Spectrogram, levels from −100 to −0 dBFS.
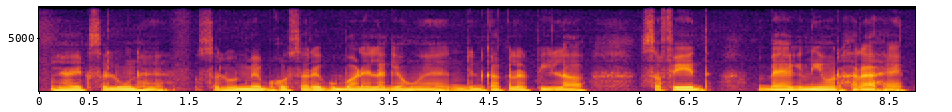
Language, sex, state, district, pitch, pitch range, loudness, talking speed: Hindi, male, Uttar Pradesh, Lalitpur, 105 Hz, 100-110 Hz, -14 LUFS, 135 wpm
